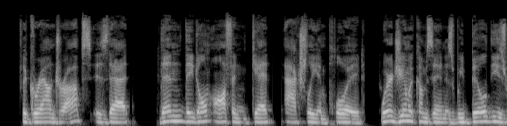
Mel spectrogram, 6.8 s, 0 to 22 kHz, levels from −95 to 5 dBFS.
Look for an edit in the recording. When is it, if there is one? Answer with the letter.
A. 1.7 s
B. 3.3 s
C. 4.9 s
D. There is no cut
C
